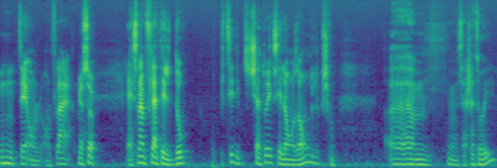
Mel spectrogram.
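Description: This voice is somewhat breathy and moves at a moderate pace. Its pitch variation is ordinary. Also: man. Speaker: comedian. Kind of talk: casual chat. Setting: studio. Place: studio. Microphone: studio mic.

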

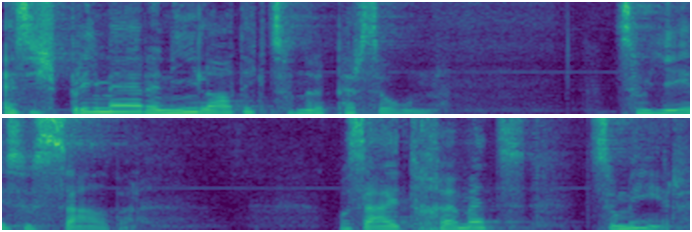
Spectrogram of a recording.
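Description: Against a quiet background, a woman with a warm, dark, mellow tone speaks at a fairly slow pace with ordinary pitch variation and long, frequent pauses. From German-speaking Switzerland. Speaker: preacher. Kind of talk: sermon. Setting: church. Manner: warm, earnest and conversational, with a pastoral, persuasive tone. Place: stage.

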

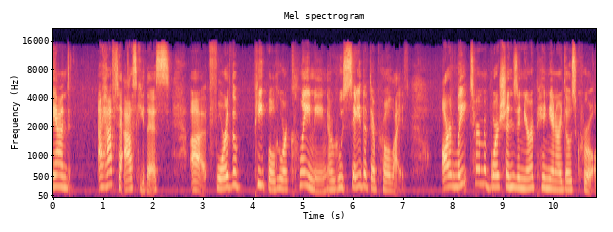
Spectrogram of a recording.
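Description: With an American accent, a woman talks fairly slowly in a high voice full of lively intonation. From California. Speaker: student TV show host. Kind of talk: interview; interview questions. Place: studio. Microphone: lapel.

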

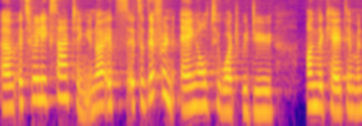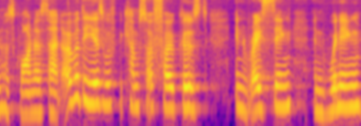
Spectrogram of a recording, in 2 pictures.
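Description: A woman with a German accent speaks at a fairly quick pace in a fairly high voice, her pitch varying in an ordinary way. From Austria. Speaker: motorcycle company managing director. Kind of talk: interview. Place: office. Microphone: lapel.

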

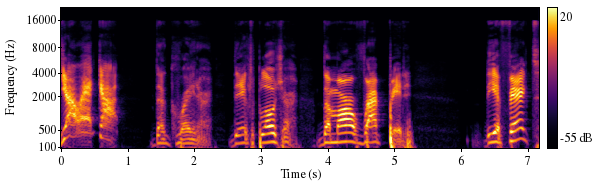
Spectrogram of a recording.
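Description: A raspy put-on character voice at a middle pitch, very slow, with long, frequent pauses. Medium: dub. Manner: gloating, theatrical.

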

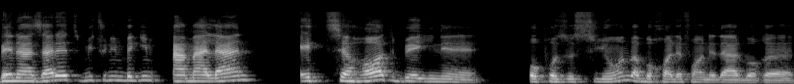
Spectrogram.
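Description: At a fairly slow pace, a man's fairly high voice sweeps through very wide pitch swings against a quiet background. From Iran, Savadkuh in Mazandaran; Mazandaran, Iran. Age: 30s. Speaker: YouTube show host. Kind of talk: political debate. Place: home room. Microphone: webcam.

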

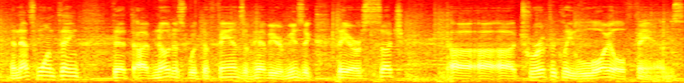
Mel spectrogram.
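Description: A man speaks at a very even loudness. Faint music plays in the background. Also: moderate pace. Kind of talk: interview answer. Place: studio.

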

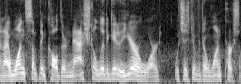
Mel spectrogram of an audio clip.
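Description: The speaker is a man whose pitch varies in an ordinary way. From Florida. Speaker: trial attorney and motivational speaker; trial attorney, motivational speaker. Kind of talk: talk to an audience. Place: hall.

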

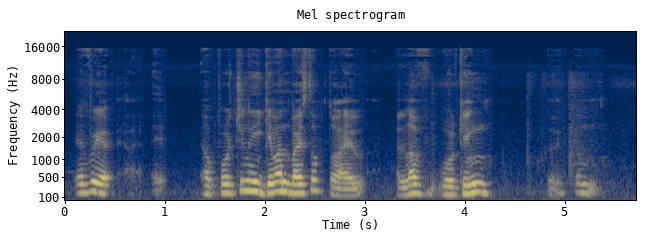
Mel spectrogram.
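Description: A man with a high pitch and a dark, mellow tone speaks with long, frequent pauses. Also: ordinary pitch variation, moderate pace. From Mokokchung, Nagaland, India. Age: young. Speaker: photographer. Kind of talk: interview. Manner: halting. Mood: relaxed, smiling, laughing. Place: office. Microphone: headset.

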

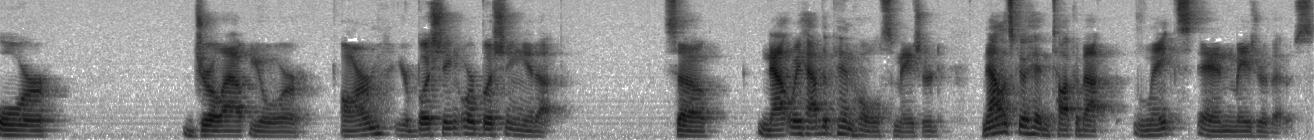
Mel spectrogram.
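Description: Long, frequent pauses break up a man's fairly slow speech, with big swings in loudness and ordinary pitch variation. His tone is bright and sharp against a quiet background. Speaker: workshop channel host. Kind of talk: tutorial. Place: workshop.

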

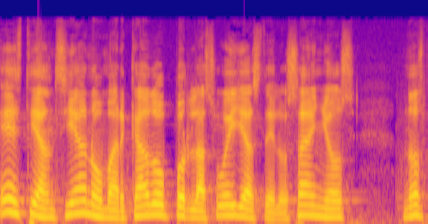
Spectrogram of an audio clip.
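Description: Pitched high, a man's voice moves along at a moderate pace. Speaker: news reporter. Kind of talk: TV news narration.

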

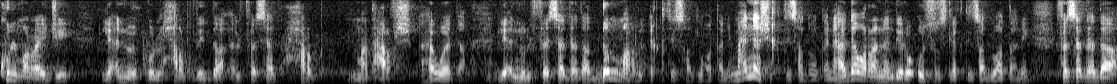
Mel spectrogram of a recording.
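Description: Light background noise sits behind a man speaking at a moderate pace with fairly high pitch and very wide pitch swings. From Algeria. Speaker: anti-corruption commentator. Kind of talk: TV panel discussion. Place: studio. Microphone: lapel.

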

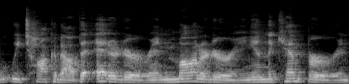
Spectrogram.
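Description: A man talks at a moderate pace, and audible room echo hangs around his words. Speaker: show host. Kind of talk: casual vlog intro. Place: studio.

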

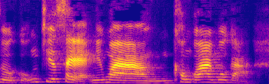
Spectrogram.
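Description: Her voice high-pitched, bright and sharp, a woman speaks at a very fast pace in a raised, projected voice with ordinary pitch variation. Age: 30s. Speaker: businesswoman. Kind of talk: testimony. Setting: video call. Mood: grateful, upbeat. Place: home room. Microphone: video call.

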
